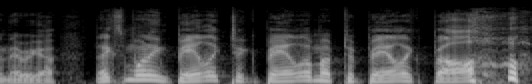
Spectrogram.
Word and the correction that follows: Bamoth Baal: Bamoth Baal.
